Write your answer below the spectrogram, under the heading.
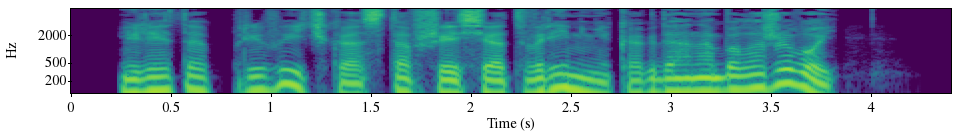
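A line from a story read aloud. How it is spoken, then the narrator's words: Sighing. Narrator (Russian): Вздохнула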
